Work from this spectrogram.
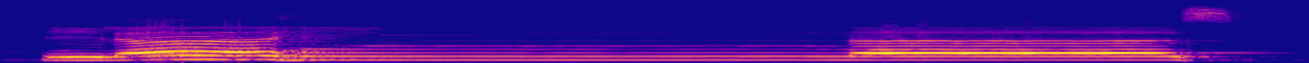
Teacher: دغه نون باید 2 حرکته غنه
